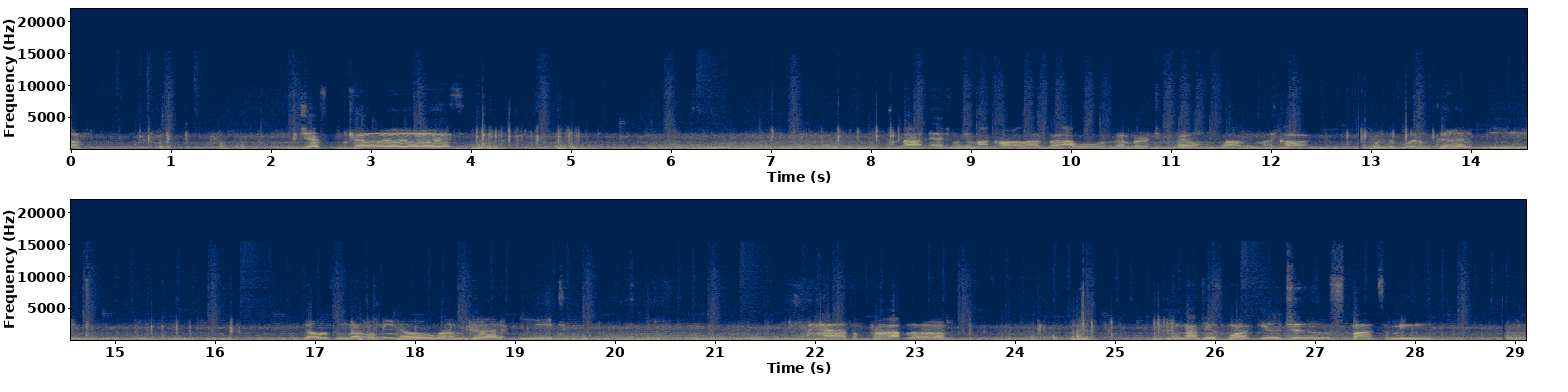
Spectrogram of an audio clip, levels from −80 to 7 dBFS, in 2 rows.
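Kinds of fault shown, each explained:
Nothing stood out on listening to the clip.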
